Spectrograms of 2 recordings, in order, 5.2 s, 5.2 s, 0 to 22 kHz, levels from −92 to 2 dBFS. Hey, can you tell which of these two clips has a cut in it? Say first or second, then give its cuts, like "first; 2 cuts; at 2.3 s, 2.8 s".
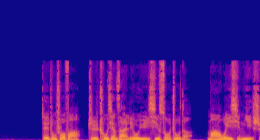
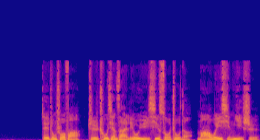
second; 1 cut; at 3.9 s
